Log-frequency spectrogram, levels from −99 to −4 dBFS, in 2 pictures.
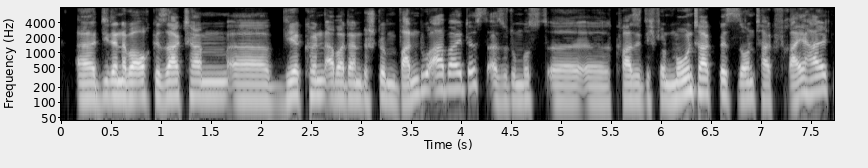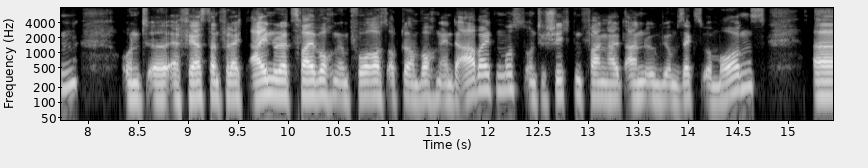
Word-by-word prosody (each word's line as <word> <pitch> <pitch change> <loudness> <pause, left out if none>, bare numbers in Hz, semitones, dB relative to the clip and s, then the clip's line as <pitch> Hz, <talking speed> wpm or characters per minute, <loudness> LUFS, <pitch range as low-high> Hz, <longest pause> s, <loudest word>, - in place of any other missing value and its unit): äh, 120 0 +2
die 125 +3 -6
dann 130 0 +4
aber 130 0 +6
auch 130 +1 +3
gesagt 130 +2 +2
haben, 130 -1 -1
äh: 115 -1 0
„Wir 130 +6 +1
können 135 0 -3
aber 125 +1 +2
dann 120 -1 -1
bestimmen, 120 0 -4
wann 120 +6 +1
du 190 +2 -2
arbeitest.“ 190 +4 -1
Also, 110 -1 -6
du 115 - -9
musst, 115 +1 -7
äh, - - -5
äh, 105 -1 -4
quasi 115 -1 -2
dich 115 - -12
von 120 -2 -3
Montag 150 +5 +2
bis 135 -5 -1
Sonntag 120 -3 -3
freihalten 175 - -1 0.4
und, 120 -3 -3
äh, 120 0 +3
erfährst 125 +2 +2
dann 130 -2 +1
vielleicht 125 0 0
1 135 +5 +7
oder 140 -1 +5
2 135 -1 +5
Wochen 135 -2 +1
im 120 -1 -6
Voraus, 130 +1 +2
ob 120 - -8
du - - -2
am 115 -2 -4
Wochenende 120 -2 -2
arbeiten 180 -1 +2
musst. 185 0 -6
Und 125 - -8
die - - -15
Schichten 140 +2 -5
fangen 125 -1 -1
halt 120 -1 -3
an, 120 +1 -1
irgendwie 120 -1 -5
um 115 -2 -6
6:00 120 -1 -4
morgens, 175 - -1 0.5
äh, - - +4
125 Hz, 215 wpm, -23 LUFS, 115-135 Hz, 0.5 s, 1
